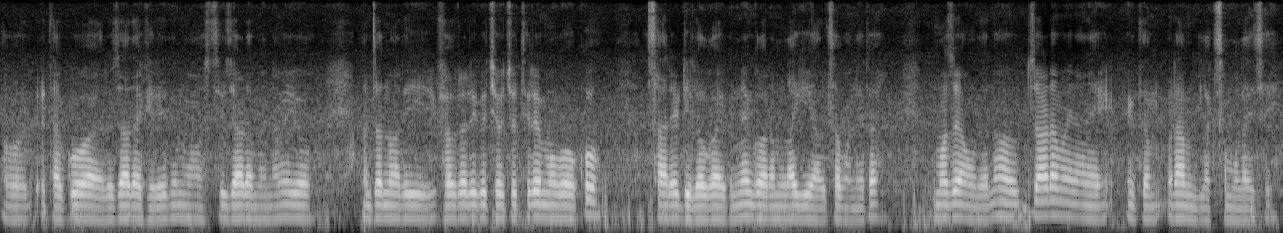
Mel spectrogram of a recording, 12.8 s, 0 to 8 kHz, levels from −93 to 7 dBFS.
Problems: background sounds at intervals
